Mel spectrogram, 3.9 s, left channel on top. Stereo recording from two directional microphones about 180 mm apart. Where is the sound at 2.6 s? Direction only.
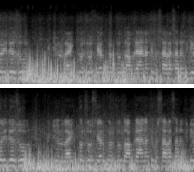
20° right (ahead or behind).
